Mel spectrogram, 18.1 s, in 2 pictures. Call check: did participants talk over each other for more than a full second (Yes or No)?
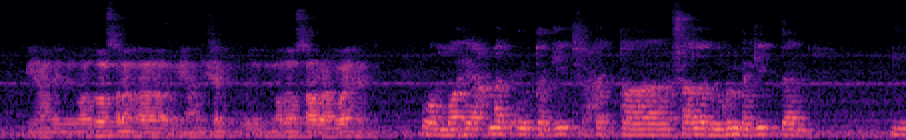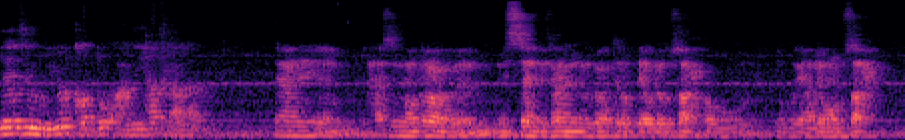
No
